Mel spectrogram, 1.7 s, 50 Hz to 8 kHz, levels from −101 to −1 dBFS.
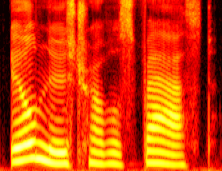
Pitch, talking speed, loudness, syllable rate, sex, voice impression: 200 Hz, 145 wpm, -17 LUFS, 3.4 syllables/s, female, feminine, slightly gender-neutral, adult-like, slightly middle-aged, slightly thin, slightly tensed, powerful, slightly dark, hard, clear, fluent, cool, intellectual, slightly refreshing, very sincere, calm, slightly friendly, slightly reassuring, very unique, slightly elegant, wild, lively, very strict, slightly intense, sharp, slightly light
